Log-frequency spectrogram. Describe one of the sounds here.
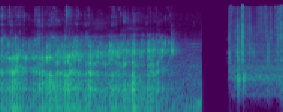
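Water pours and splashes into a glass jar.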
